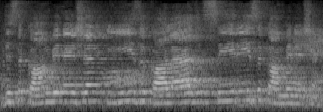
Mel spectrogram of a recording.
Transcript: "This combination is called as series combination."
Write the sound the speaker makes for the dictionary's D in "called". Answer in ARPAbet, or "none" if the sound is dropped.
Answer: none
